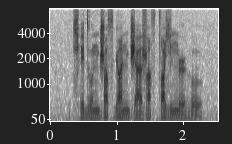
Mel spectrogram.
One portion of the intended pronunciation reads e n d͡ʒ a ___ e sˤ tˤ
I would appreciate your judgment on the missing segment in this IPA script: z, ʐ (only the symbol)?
ʐ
